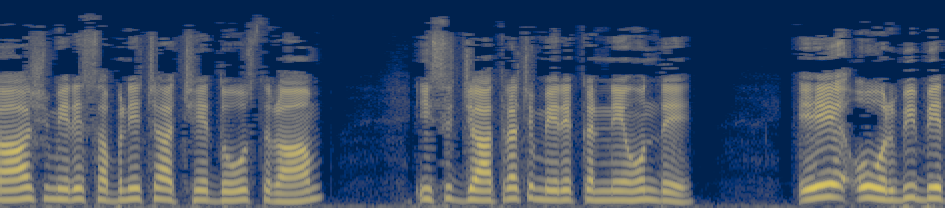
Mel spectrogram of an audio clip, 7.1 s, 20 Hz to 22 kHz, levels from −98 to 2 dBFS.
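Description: From start to finish the speech carries plainly audible transform-codec damage, likely WMA compression, and the character points to an early WMA encoder running at around 48 kbps. Long transform blocks smear quantisation noise over tens of milliseconds, so consonants ring and a washy hiss swells and fades with the voice. On a spectrogram, content stops sharply at 16.5 kHz, and weak upper detail breaks into patchy, blocky holes where lines were zeroed.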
